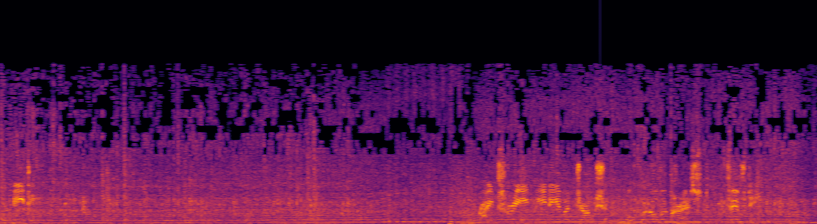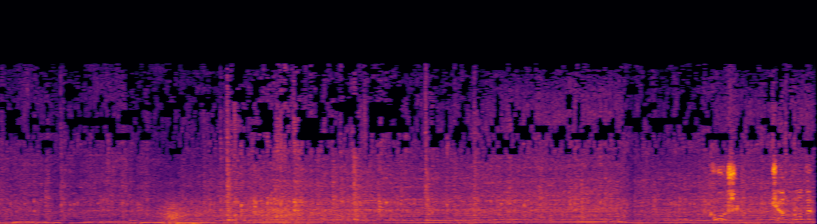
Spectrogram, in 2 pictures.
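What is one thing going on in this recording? A rally car engine roars steadily, with the pitch dipping at gear shifts.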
